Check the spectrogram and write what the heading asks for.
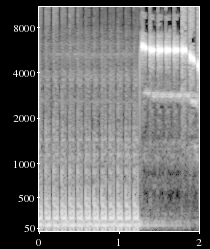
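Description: Live-looped electronic music from a Boss RC-505 loop station, chopped into rapid even pulses by a slicer effect. A low drone cuts out about a second and a quarter in and a high held tone takes over.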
